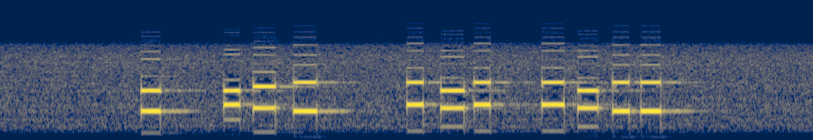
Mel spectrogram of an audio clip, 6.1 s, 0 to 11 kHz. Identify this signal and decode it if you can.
DTMF, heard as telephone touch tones, dialled by hand, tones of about 130 ms, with room echo. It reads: 1 753 949 9433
